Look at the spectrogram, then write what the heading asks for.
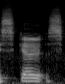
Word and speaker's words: scone: so there is that I say scouts gone to rhyme with gone fair enough Colin P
